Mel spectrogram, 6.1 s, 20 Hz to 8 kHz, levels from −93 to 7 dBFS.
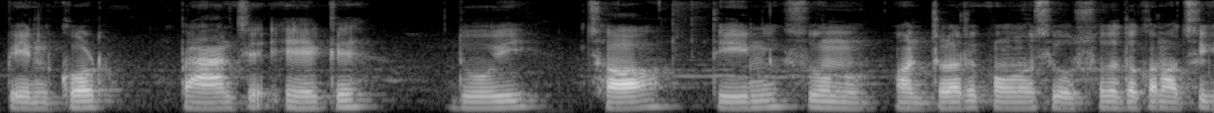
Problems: low volume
